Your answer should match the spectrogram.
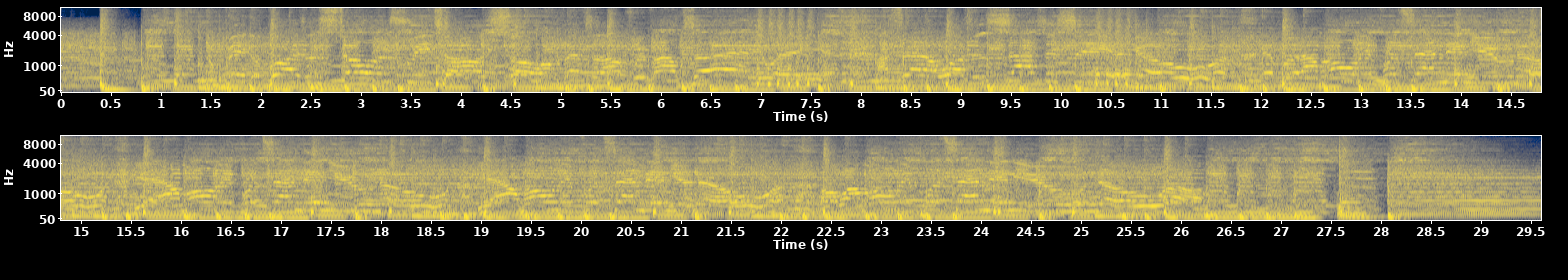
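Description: An indie rock song plays loud and dense throughout, with driving drums, bright distorted guitars and a busy, steady rhythm, cutting off abruptly at the very end.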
